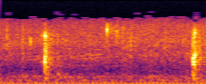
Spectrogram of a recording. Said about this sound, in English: But it's beginning to sprinkle.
